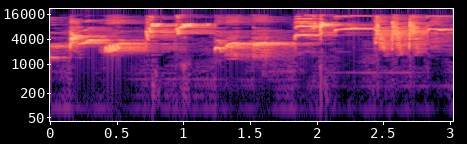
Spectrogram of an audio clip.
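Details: Brief orange-headed thrush lure song: a few loud whistled phrases with sliding notes, then high ringing whistles and a scratchy final flourish, over a faint low hum.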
